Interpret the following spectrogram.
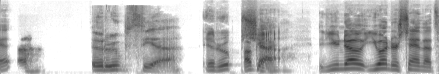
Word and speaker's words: Erupcja: Erupcja. Erupcja. Okay. You understand that's hard to pronounce, obviously, for us, the uninitiated.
